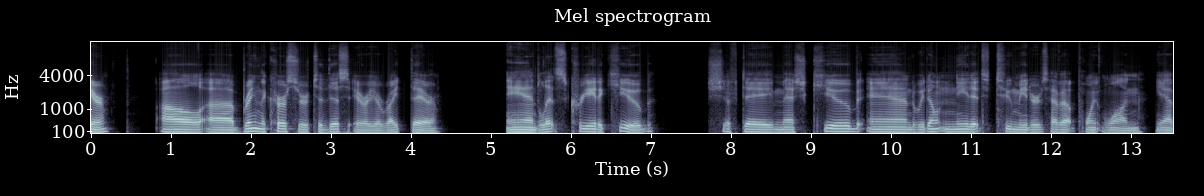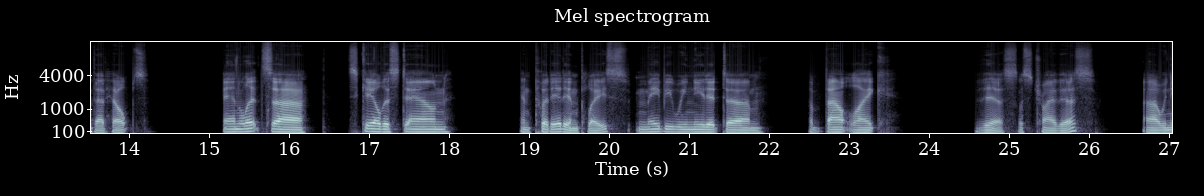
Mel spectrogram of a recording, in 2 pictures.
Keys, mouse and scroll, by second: 0.3 Tab, 1.3 3, 1.4 click, 2.3 shift+s, 3.2 alt+a, 3.4 Tab, 4.0 middle click, 4.6 shift+middle click, 4.8-5.1 scroll up 3, 7.1 shift+a, 10.6 click, 14.2 KP_3, 15.1 shift+middle click, 15.4 scroll up 2, 15.8 shift+middle click, 16.7 s, 20.6 click, 22.2 s, 25.5 middle click, 26.1 middle click, 26.6 scroll up 3, 26.9 middle click.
